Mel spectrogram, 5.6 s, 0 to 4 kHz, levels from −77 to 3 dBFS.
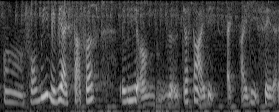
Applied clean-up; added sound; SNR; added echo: none; Bird; 16 dB; none.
